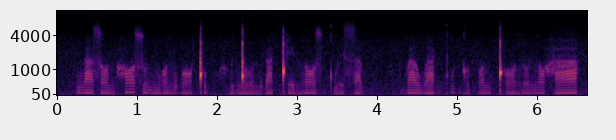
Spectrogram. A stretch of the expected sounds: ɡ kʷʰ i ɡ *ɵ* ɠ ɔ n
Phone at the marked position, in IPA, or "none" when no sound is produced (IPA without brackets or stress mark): ʊ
